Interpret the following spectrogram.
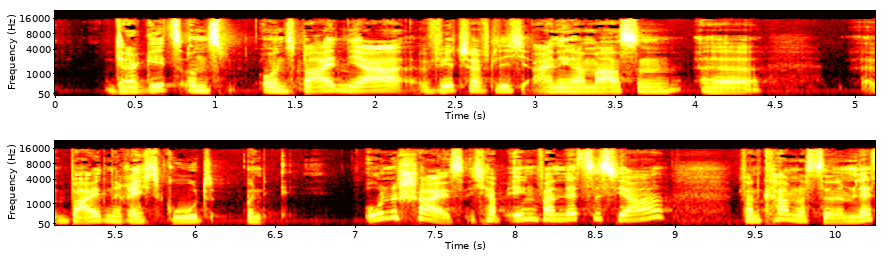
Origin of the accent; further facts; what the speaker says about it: Germany; ich bin Deutscher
